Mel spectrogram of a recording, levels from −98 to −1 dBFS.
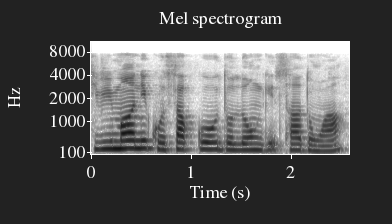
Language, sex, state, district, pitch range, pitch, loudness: Garo, male, Meghalaya, South Garo Hills, 180-205 Hz, 195 Hz, -18 LUFS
